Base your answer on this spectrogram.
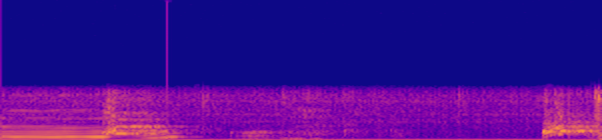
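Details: Poodles upset by a vacuum cleaner, filmed indoors on a Kodak digital camera: a steady, tonal whine that bends upward into a short rising yelp, followed by quieter rustling and a final burst of sound.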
